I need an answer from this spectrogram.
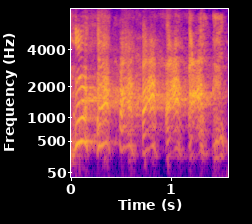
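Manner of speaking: high-pitched cackling laugh; high rapid cackle. Real, not acted. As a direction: burst into a long, high laugh. Host laughs after own joke.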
